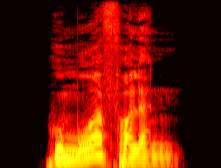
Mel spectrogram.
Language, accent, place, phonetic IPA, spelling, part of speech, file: German, Germany, Berlin, [huˈmoːɐ̯ˌfɔlən], humorvollen, adjective, De-humorvollen.ogg
- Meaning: inflection of humorvoll: 1. strong genitive masculine/neuter singular 2. weak/mixed genitive/dative all-gender singular 3. strong/weak/mixed accusative masculine singular 4. strong dative plural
